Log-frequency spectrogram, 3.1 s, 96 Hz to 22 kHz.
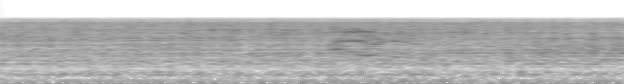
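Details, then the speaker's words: Intermittent rattle at idle on a 1998 Chevy S10 2.2L petrol, heard most near the muffler and transmission underneath, coming and going, started that morning with the truck shaking; a busy rattly clatter over the low steady idle drone. "I'm having this issue with the noise that I started this morning it's kinda like near the muffler and the transmission is where I'm hearing it the most it's kind of going in and out"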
